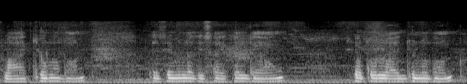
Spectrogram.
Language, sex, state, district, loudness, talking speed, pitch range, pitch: Chakma, male, Tripura, Dhalai, -17 LUFS, 130 wpm, 110-145 Hz, 140 Hz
